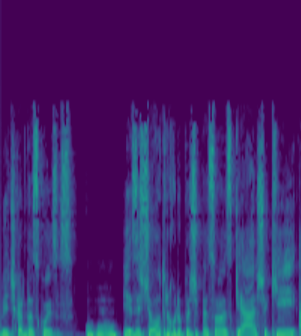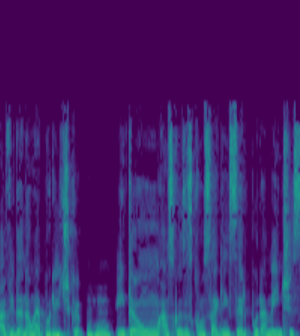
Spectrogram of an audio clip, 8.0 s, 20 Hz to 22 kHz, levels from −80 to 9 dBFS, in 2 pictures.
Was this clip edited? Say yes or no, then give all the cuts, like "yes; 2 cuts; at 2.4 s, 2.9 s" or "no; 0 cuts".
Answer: no; 0 cuts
